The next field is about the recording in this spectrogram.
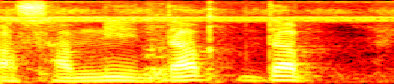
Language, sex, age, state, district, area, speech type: Bodo, male, 30-45, Assam, Chirang, rural, spontaneous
